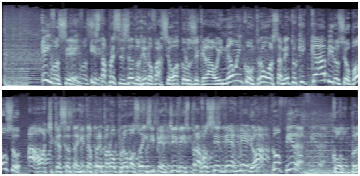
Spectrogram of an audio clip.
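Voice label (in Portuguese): vinheta locutor voz impacto grave, vinheta abertura spot chamada comercial propaganda anuncio; Vinheta para otica oticas otica oticas optica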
